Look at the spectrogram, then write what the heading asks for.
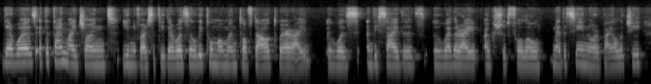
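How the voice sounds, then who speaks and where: A woman's voice: lowish voice, flat delivery, normal speed, hardly any pauses, dark tone. A woman from Portugal, a research group leader, explaining her work in an interview with frequent fillers and restarts. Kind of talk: interview answers.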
